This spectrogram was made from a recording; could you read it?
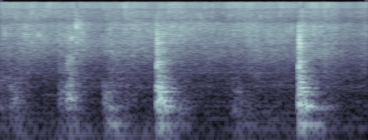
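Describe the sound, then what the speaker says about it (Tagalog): Pork sautéing in a small pan for pork menudo, with intermittent stirring scrapes and two sharper clanks of a utensil against the pan over a faint sizzle, close and fairly quiet, no talk. "Ginisa ko lang muna dito yung baboy."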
